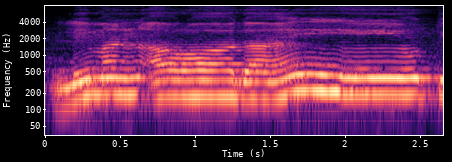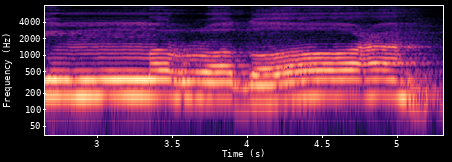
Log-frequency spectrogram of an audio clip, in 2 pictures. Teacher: تنوین کے بعد حمزہ آئی ہوئی ہے، اس لیے اظہار کا قاعدہ ہوگا، بغیر غننے کے جلد اظہار کر کے پڑھیں گے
